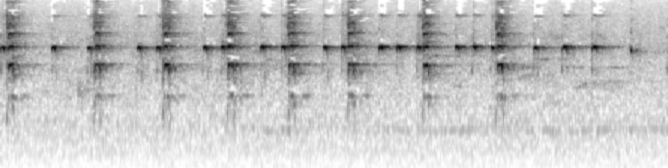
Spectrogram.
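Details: Red squirrel scolding an Eastern Cottontail rabbit that rests under its favorite tree: sharp, high chips repeated about three to four times a second in an agitated, steady rant.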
